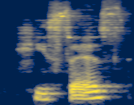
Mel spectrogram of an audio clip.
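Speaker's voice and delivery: plain reading voice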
